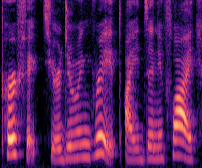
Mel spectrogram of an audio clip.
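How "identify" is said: "Identify" as "eye-den-ify"; dropped T. Shown as a demonstration. Teacher answering her own question, dropping the T. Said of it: "هتقال إيه".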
